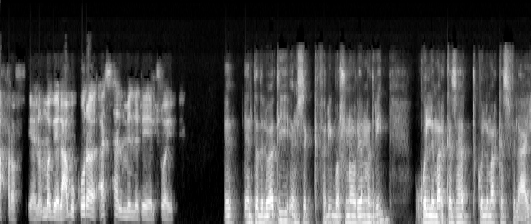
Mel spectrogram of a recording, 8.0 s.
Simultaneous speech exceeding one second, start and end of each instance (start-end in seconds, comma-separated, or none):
none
